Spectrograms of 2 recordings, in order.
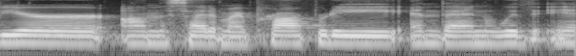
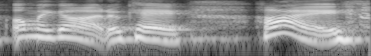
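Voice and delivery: high, louder mock-startled greeting; re-enacted surprise, pitched up; 6 semitones higher, 4 dB louder than usual. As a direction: act flustered by an unexpected visitor. Acts startled greeting to a spirit.

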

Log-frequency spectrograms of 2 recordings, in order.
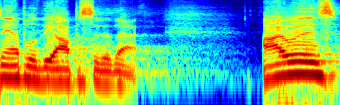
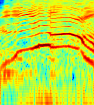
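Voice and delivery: very high, loud comic shriek; mock terrified scream; 6 dB louder than usual. Husband running on air from a spider, high mock shriek. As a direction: scream as if fleeing in panic.

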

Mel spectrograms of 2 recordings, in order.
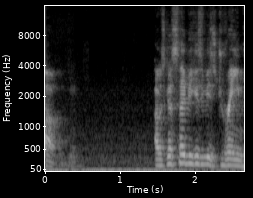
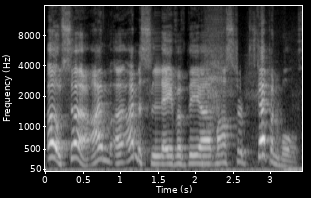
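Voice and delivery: hammed-up British accent, higher and louder; mock posh British minion voice, raised pitch; 6 semitones higher, 8 dB louder than usual. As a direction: play a polite British servant monster. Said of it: "in, like, a very British accent".

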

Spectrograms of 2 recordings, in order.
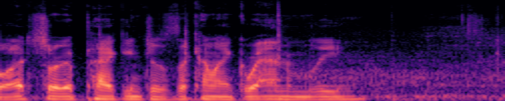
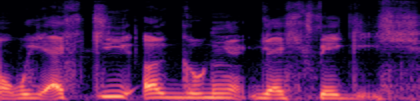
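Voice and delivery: higher, slow smug announcement; teasing friend voice; 6 semitones higher, slower than usual. Retold or imitated. Friend filming his face, teasing about Vegas in a higher, slow voice. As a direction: play the smug teaser announcing it.

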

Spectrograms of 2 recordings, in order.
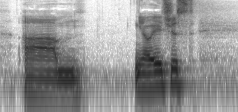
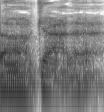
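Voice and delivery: mock sheepish groan; 6 dB quieter, slower than usual. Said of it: "shaking his head".

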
